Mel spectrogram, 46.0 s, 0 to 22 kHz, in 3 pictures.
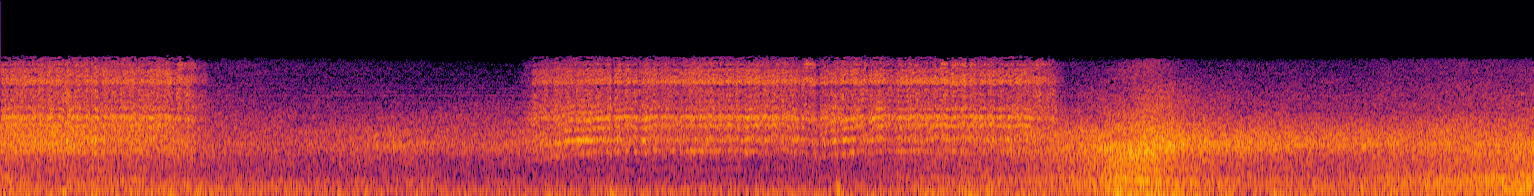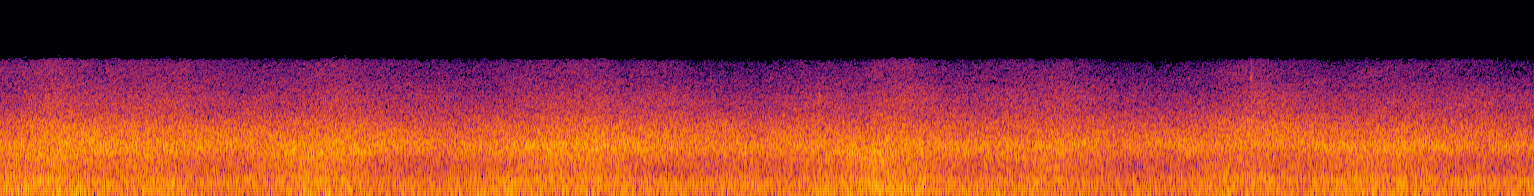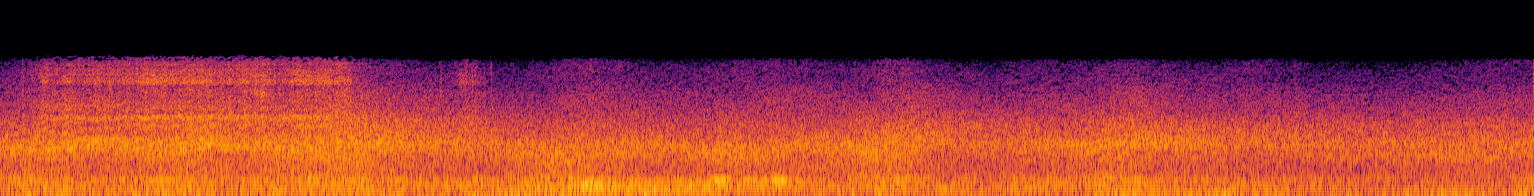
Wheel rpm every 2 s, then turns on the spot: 100, 0, 40, 110, 110, 30, 0, 0, 0, 0, 0, 0, 0, 0, 0, 50, 110, 20, 0, 0, 0, 0, 0.
none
